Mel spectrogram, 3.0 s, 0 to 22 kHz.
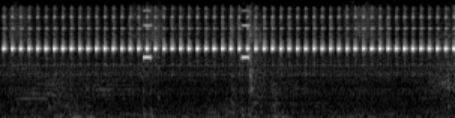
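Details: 2005 Toyota Prius that came in with 16 PSI vapor-only refrigerant, final AC evaporator leak test at dash vent after 20 minutes soaking, blower briefly pulsed: detector's steady high ticks at about three and a half per second never speed up; no detectable leak.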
